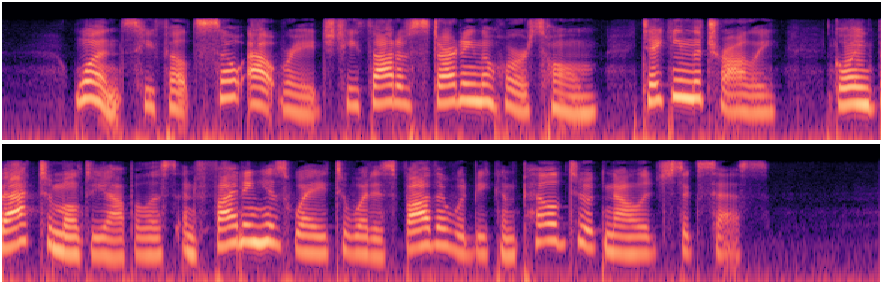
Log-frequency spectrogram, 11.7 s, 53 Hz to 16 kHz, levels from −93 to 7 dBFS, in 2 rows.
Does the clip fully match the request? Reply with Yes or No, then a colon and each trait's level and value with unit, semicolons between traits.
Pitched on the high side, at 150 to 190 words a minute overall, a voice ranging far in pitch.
Yes: high, 215 Hz; average, 170 wpm; wide, 6.7 semitones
